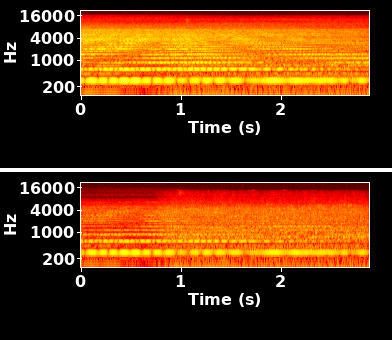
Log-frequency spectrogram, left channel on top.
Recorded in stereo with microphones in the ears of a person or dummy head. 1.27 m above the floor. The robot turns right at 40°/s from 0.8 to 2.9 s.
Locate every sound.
0.0 s a drone: 55° left (ahead or behind)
